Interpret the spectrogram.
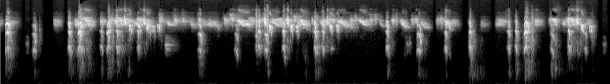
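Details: Orange-cheeked waxbill (Estrilda melpoda) producing a long run of busy, high-pitched twittering, scattered single chirps at the start and end framing a dense central chatter.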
